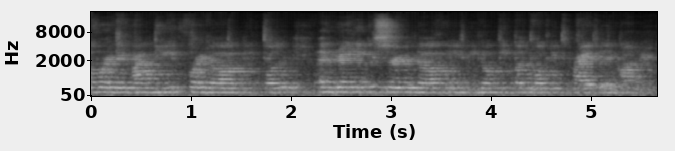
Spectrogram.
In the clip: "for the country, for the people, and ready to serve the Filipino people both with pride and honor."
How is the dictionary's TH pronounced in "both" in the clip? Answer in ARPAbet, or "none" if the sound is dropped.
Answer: T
